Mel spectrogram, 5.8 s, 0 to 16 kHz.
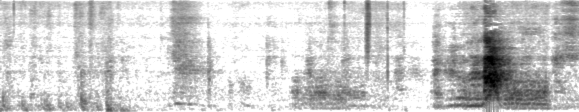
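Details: Two dogs, a 9-year-old Yorkie and a 4-month-old rat terrier puppy, fighting over a stuffed bear: low rumbling growls and snarls early on, softer growling mid-way, then a burst of snarling with one loud, sharp bark near the end.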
